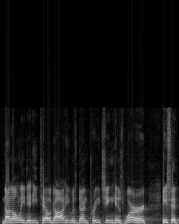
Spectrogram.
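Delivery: ordinary talk, nothing marked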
